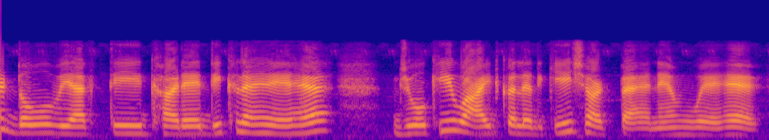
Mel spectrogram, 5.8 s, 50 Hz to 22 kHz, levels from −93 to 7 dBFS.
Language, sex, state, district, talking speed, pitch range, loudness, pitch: Hindi, female, Jharkhand, Ranchi, 155 wpm, 175-220 Hz, -16 LUFS, 185 Hz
